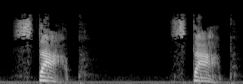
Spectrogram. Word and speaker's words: stop: 停止 stop stop，你看有 S 或者有 T 的时候，刚才我们讲了说英语的说叫 speak， S 或者有 P 的时候会念成 but 的音， S 后头有 T 的时候会念成 D 的音 stop stop，不要念成 stop stop stop。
